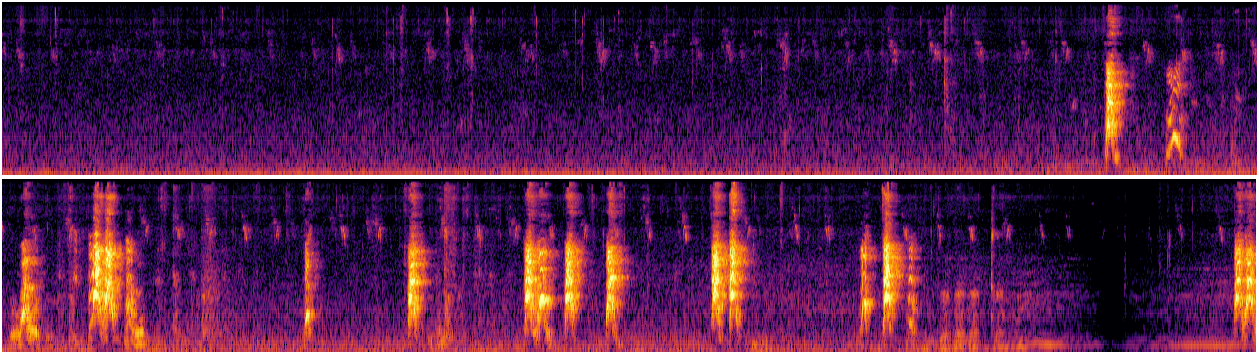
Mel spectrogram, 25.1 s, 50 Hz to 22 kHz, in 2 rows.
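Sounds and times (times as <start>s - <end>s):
dog barking: 11.0s - 11.9s, 12.6s - 14.0s, 15.6s - 15.8s, 16.6s - 17.0s, 17.8s - 18.8s, 19.6s - 20.0s, 21.1s - 22.6s.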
